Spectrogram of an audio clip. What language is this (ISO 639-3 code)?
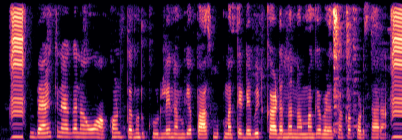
kan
